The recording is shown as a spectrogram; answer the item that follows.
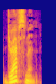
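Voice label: "draftsmen", British English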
